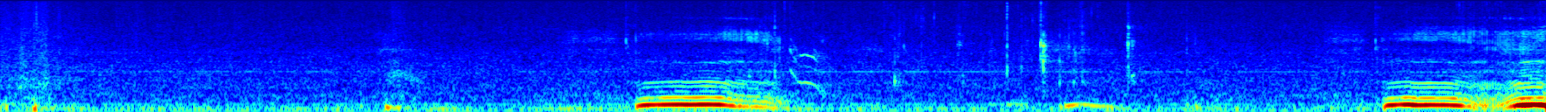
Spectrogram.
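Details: Two loud, rattly, voiced snores, each half a second to a second long, in a quiet room, from a sleeping miniature bull terrier; loud snoring.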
